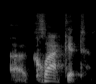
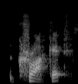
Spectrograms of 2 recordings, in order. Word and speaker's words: Clackett: carol burnett's character um her name is uh mrs clackett but it's mispronounced seven times that takes work mrs crockett mrs clockett mrs crackit mrs blackit this is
